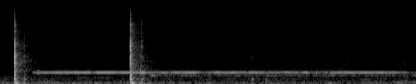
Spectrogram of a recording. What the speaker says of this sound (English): So that's my fridge.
